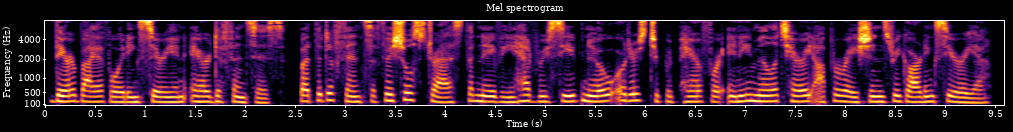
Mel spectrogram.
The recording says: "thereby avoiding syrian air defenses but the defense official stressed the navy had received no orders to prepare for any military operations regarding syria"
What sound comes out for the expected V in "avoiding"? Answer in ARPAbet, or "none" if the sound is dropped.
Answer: V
